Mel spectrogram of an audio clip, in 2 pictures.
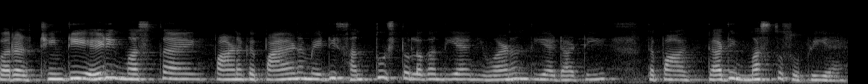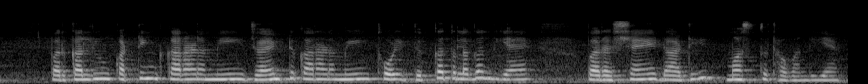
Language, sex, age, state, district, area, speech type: Sindhi, female, 45-60, Gujarat, Kutch, rural, spontaneous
